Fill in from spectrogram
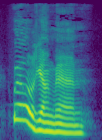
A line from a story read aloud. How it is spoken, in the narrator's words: said with a sigh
